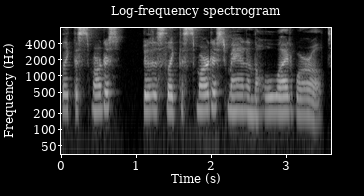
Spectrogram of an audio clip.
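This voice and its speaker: A woman's put-on character voice, fairly high and sing-song, at a fairly quick pace. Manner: lilting, sing-song.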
